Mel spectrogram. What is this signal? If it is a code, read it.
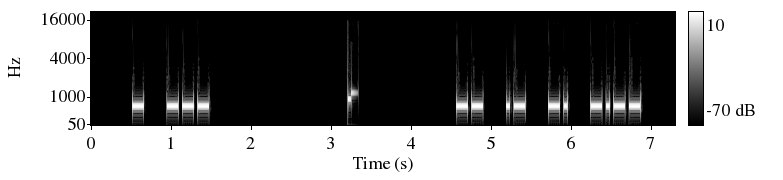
Morse code, heard as a keyed tone, about 25 wpm, spaced as for 18 wpm, 700 Hz. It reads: TO MANY
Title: 2x Character Spacing - Top 100 Words - 25wpm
